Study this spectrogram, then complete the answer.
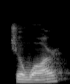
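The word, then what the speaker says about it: Jhawar: We'll start with Mr. Jawar. Is that how you pronounce it? Yes, thank you.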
